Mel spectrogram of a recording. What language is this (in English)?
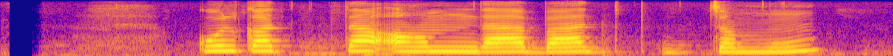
Nepali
